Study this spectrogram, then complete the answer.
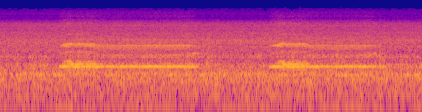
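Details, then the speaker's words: VW Touareg prop shaft half with center bearing, removed and spun up in a lathe while twisted: steady high scream pulsing about two seconds apart under hiss; failing center bearing, likely the source of the car's noise. "and then we try to spin it up in speed and try to twist it a little bit and see what happens and as you can hear the the sound is coming so I think I have found my my [Music] problem [Music]"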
